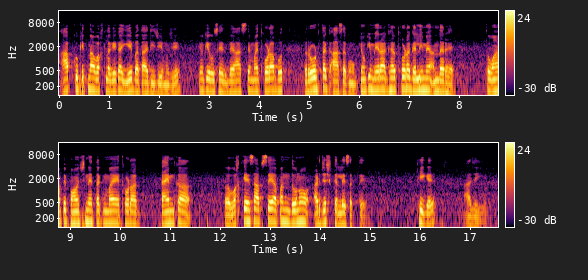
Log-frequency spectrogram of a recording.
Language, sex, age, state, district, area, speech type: Urdu, male, 18-30, Telangana, Hyderabad, urban, spontaneous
